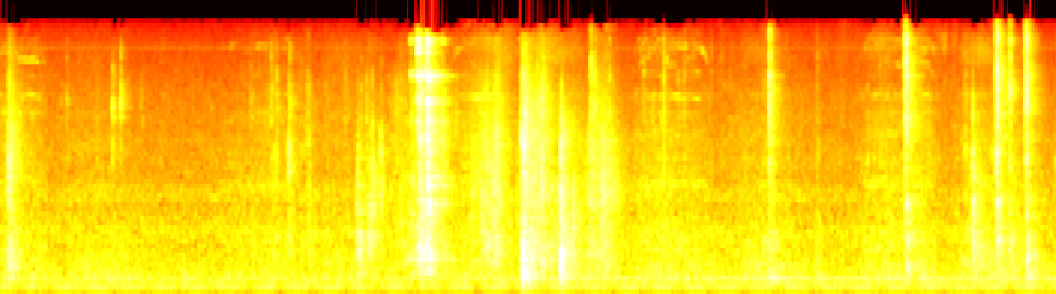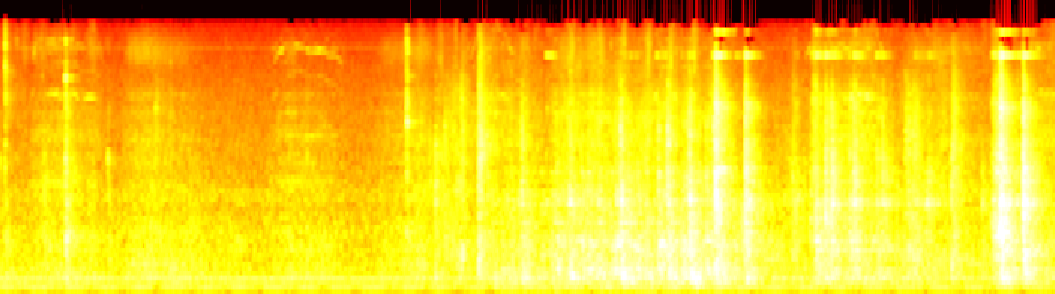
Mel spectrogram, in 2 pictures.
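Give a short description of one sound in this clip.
Metal tools clink and click against a lathe.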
